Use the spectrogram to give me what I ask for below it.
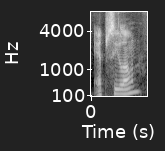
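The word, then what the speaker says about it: Έψιλον: letter we have is Epsilon and it is pronounced like the E and met after that we have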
